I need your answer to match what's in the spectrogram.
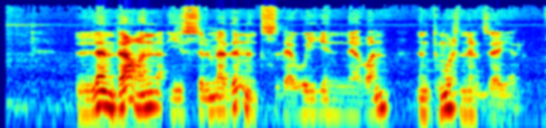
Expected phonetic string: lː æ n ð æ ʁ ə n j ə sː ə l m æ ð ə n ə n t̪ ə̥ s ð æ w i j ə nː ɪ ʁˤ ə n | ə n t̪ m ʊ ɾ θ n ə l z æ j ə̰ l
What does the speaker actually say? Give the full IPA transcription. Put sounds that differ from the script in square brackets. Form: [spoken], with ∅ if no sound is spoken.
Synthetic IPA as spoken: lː æ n ð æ ʁ ə n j ə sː ə l m æ ð ə n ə n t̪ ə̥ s ð æ w i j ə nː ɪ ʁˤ ə n | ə n t̪ m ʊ ɾ θ n ə l z æ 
